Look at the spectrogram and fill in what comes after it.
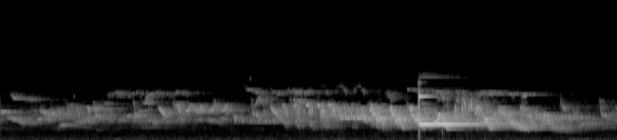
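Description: A chorus of birds chattering in many quick, high chirps, swelling to a peak past the middle and then fading away. A single sharp click sounds about four seconds in.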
